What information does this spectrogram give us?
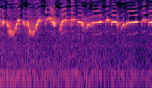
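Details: Wambi song from a tame kept bird, recorded for training and luring caged wambi: rapid, rolling whistled phrases that swoop down and up, strung together in an unbroken warble.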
